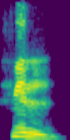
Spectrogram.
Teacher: Lam ada sifat tawasud. Tak nak kata keras sangat pun tak, nak kata melirik-lirik sangat pun tak. Tengah-tengah aja.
